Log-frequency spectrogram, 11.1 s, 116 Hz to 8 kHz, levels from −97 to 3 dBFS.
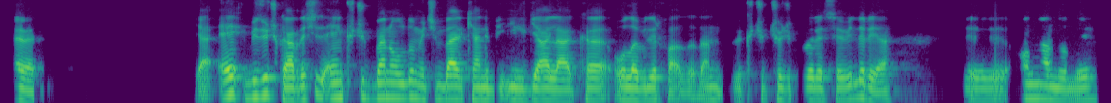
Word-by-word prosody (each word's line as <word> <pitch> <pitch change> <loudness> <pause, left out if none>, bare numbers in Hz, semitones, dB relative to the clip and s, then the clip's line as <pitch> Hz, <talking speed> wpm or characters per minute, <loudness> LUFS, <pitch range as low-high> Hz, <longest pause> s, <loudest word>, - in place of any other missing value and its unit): Evet. - - 0 1.5
Ya, 315 0 -2
e 170 +1 +6
biz 150 +2 0
3 165 -1 +1
kardeşiz, 115 -2 +3
en 135 +1 +1
küçük 135 -3 -9
ben 140 0 +4
olduğum 135 0 0
için 120 +1 -6
belki, 120 -1 +6
hani, 110 -2 -1
bir - - -9
ilgi 110 0 0
alaka 110 0 +2
olabilir 115 0 +2
fazladan. - - -4
Bö - - -10
küçük - - -12
çocuklar 110 0 -2
hep 110 0 -1
sevilir 115 +6 -1
ya, 95 -2 0 0.7
eee, 110 0 -4
ondan 125 -3 -1
dolayı. 110 +1 -3
115 Hz, 145 wpm, -25 LUFS, 110-130 Hz, 1.5 s, e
